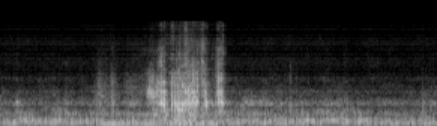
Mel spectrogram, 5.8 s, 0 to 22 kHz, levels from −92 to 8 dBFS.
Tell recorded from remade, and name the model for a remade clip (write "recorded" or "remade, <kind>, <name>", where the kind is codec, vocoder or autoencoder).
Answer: remade, codec, SNAC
